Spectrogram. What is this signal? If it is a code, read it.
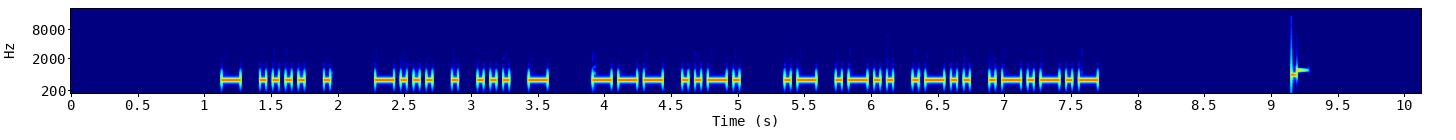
Morse code, heard as a keyed tone, about 25 wpm, 700 Hz. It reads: THE BEST OF ALL.
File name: practice / 25wpm / Sentences with 2-Word Phrases - 25wpm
